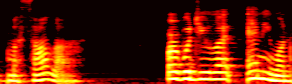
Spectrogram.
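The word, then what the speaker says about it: Messala: and how the people gradually corrupted the pronunciation and called him Masala.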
